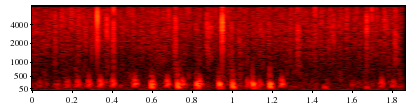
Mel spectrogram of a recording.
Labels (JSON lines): {"label": "biophony, pulse", "recorder": "SoundTrap 300"}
